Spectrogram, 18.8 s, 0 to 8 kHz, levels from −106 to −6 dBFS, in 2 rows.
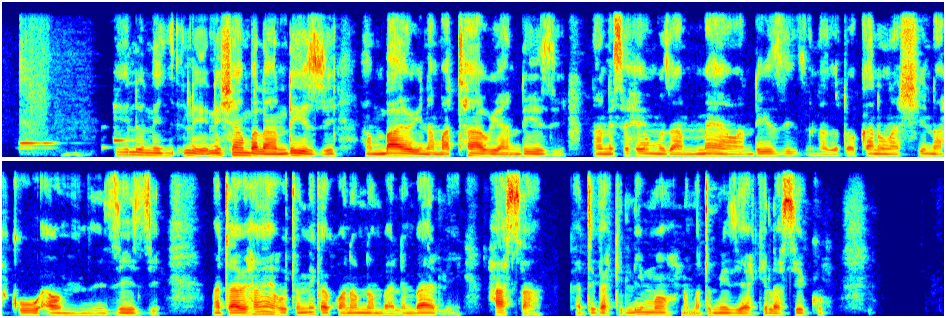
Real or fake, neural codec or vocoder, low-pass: real; none; 7.2 kHz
